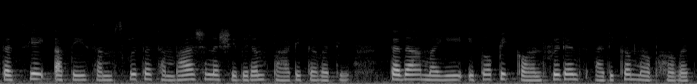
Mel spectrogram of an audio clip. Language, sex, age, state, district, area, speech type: Sanskrit, female, 30-45, Telangana, Hyderabad, rural, spontaneous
